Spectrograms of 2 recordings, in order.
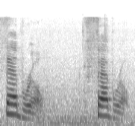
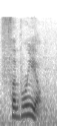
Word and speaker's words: febrile: So, febrile. Again, equally correct is febrile.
